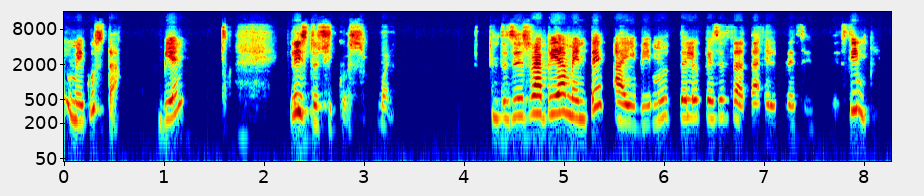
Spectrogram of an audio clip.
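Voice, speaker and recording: A young woman teaching a grammar lesson, patient and methodical, checking in with her students after each point. Her voice sits a little high. The sound is dry, with no room echo. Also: fairly bright tone. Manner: patient, checks in often with short questions. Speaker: English teacher. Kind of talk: explaining grammar to a class.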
